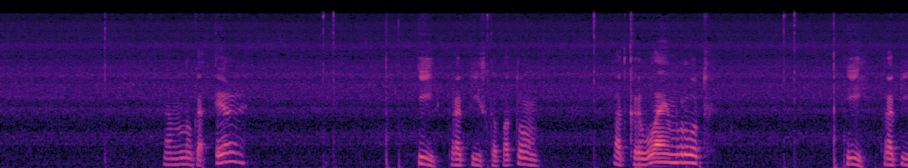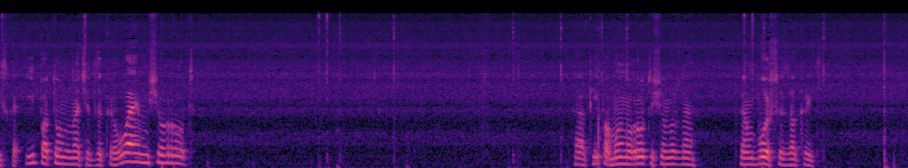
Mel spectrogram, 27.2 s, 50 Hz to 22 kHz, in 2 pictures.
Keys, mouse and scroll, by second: 2.9 r, 5.8 i, 7.4-8.9 drag, 10.3 r, 12.6 i, 13.7-14.9 drag, 16.2 r, 18.7-19.6 middle drag, 21.3-22.1 middle drag, 22.7 middle click, 23.2 r, 25.1 middle click, 26.9 i.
